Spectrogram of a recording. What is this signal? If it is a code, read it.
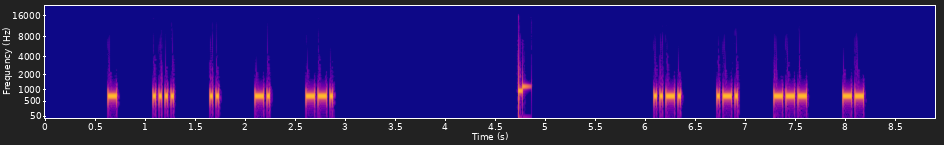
Morse code, heard as a keyed tone, about 40 wpm, spaced as for 19 wpm, 690 Hz. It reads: THING FROM
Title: 4x Character Spacing - Top 100 Words - 40wpm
